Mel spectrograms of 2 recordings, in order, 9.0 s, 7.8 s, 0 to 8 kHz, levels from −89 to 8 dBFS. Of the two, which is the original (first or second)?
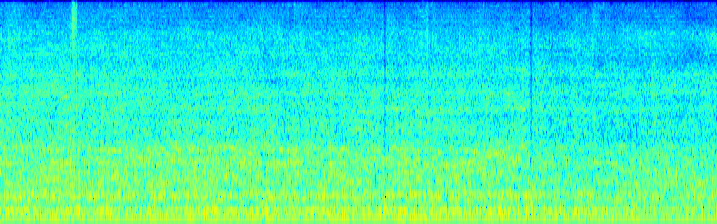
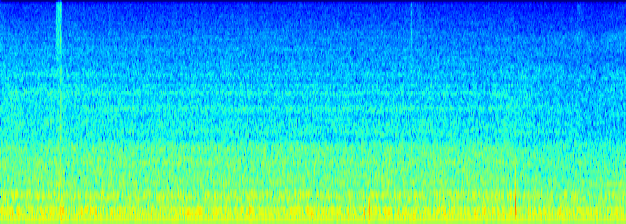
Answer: second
